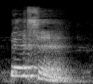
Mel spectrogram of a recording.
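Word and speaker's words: patient: promotion promotion देखा बच्चों आप लोग अगर टी के बाद आई ए आई ई आई ओ आदि वर्ण दे रखे हो तो टी की ध्वनि क्या हो जाती है श श टी की ध्वनि श हो जाती है हमारा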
